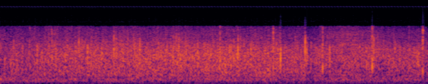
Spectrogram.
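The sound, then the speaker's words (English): A crowd applauds steadily, a dense wash of many hands clapping at an even, fairly loud level with a few sharper individual claps standing out, and no one speaking over it; the applause is for people who shared when they believe their life began. “Let's clap for them.”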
